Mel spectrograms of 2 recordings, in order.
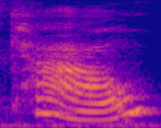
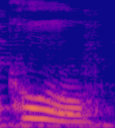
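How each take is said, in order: First: It is said in a standard English accent. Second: It is said in a Scottish accent. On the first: "it says cow" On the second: "but in Scotland it is a cool"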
